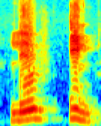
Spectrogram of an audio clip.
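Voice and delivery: लिविंग in two parts, "liv - ing"; teacher's two-beat लिविंग; split into syllables. Shown as a demonstration. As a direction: break लिविंग after the v. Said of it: "two parts में पढ़ते हैं".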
